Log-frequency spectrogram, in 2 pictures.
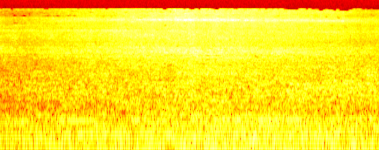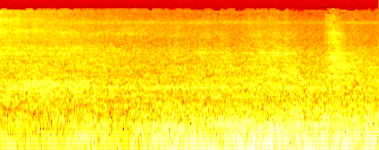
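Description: Road traffic: a steady motor-vehicle rumble that grows louder in the last few seconds as a vehicle draws near.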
